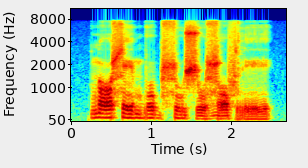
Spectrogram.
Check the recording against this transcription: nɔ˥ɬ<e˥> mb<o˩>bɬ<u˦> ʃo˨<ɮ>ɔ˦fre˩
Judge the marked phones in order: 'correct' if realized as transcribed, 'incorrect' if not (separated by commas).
correct, incorrect, correct, correct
